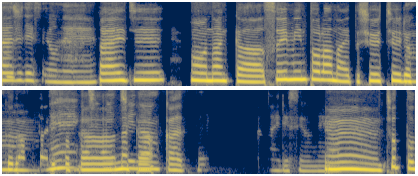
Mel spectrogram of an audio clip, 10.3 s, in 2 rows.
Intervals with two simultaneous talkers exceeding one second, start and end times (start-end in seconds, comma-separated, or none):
5.0-7.1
